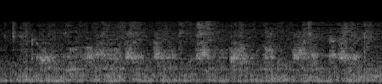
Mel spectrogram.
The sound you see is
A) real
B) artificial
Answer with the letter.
B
